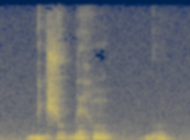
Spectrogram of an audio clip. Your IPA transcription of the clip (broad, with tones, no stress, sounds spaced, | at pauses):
b i˧ ʃ o˦ ɡ͡b ɛ˦ h ũ˦ | b o˦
